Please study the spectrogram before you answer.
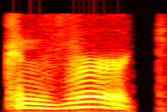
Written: convert

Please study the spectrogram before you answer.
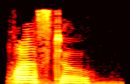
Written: plasto

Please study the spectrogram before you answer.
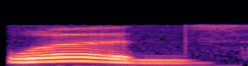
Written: woods

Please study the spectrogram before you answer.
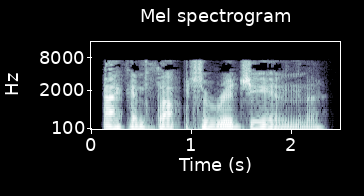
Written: acanthopterygian

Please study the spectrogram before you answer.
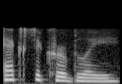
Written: execrably

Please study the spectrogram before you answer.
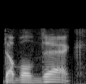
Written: double-deck

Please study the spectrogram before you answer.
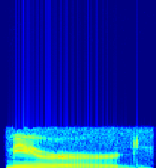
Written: mirrored

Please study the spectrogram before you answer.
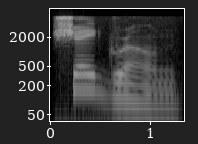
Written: shade-grown

